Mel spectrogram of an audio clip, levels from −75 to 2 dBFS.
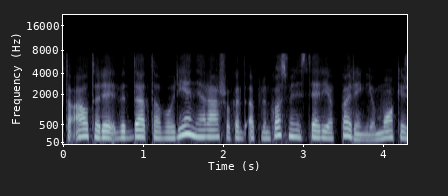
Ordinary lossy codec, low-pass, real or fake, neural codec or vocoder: AAC, 32 kbps; 7.2 kHz; fake; codec, 16 kHz, 0.3 kbps, FocalCodec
